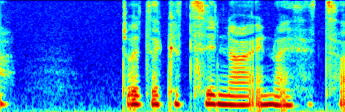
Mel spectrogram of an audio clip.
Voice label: "cytuno", Welsh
